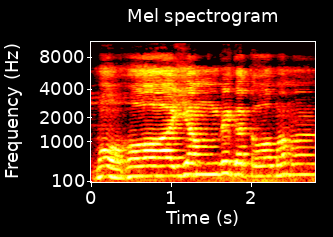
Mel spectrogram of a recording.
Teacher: इसमें विलुप्त अ होता है, तो हो को हम थोड़ा सा खींच के बोलेंगे जिससे कि अ निकल के आए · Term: अवग्रह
